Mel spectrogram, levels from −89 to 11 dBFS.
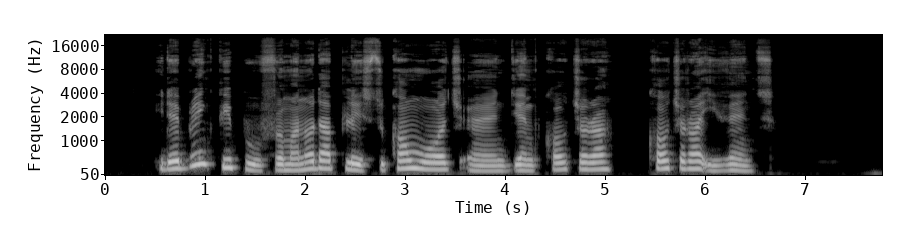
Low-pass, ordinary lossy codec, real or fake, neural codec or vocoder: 19.8 kHz; none; real; none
